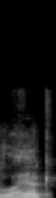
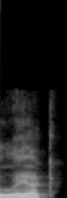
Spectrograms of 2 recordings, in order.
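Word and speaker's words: leyak: It's called Leak. L E Y A K. Really? Yeah. Or Leak. I think you say it leak.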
